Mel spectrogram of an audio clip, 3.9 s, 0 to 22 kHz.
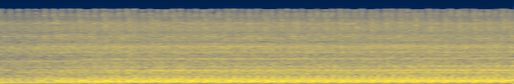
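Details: Honda Pacific Coast converted to MicroSquirt fuel injection, after fixing a wiring mistake, coolant just warming: steady, even firing at fast idle (about 1300 rpm), no knocks, misses or stumbles; engine runs smoothly.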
